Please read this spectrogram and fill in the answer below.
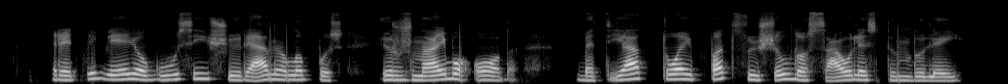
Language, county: Lithuanian, Vilnius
